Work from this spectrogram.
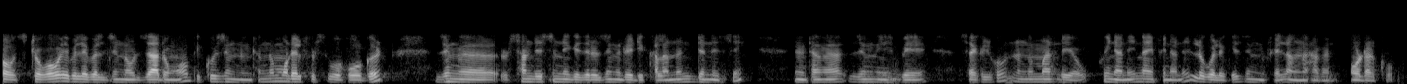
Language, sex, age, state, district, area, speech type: Bodo, male, 18-30, Assam, Kokrajhar, rural, conversation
